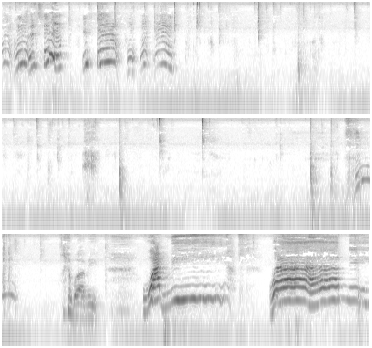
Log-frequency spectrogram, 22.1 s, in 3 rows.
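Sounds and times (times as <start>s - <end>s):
people chewing noodles: 0.0s - 13.1s
mouth clicks and smacks: 3.4s - 9.6s.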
